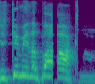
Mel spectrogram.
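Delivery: shrill, high, loud yell through a mask. Voicing a masked character in a game, yelling through a mask. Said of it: "he just yells like through his mask".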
